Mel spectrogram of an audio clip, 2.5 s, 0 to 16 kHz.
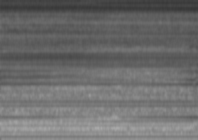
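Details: Maglev rotor motor (3D-printed rotor) after adding dry lube to the rotor shaft end and pulling the coil back: steady, clean electric hum with constant pitch, no rattle or whine, replacing the earlier racket; normal running.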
